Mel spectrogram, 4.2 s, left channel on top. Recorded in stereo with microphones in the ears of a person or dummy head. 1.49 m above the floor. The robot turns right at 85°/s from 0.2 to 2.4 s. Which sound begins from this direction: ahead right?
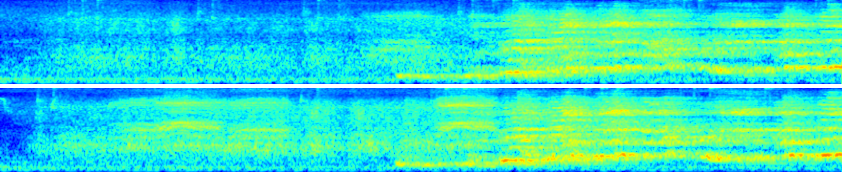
Laughter, at 2.0 s.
